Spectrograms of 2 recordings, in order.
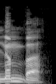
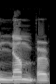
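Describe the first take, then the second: First: The word ends in a short 'uh' sound. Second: The word ends in an 'er' sound. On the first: This is how the show's characters spell and say it. The speaker calls it right. "I do mean number" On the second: This is the ordinary word. The speaker calls it wrong. "I don't say number"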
